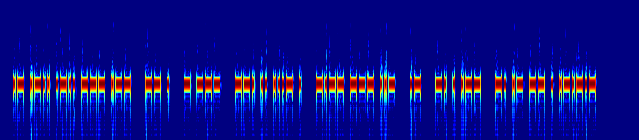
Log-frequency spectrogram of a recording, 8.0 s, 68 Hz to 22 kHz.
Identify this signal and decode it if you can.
Morse code, heard as a keyed tone, about 46 wpm, 700 Hz. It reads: ALLOW ME TO GIVE YOU A NEW NAME.
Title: Sentences from Top 1000 Words - Review Part 5 - 45wpm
